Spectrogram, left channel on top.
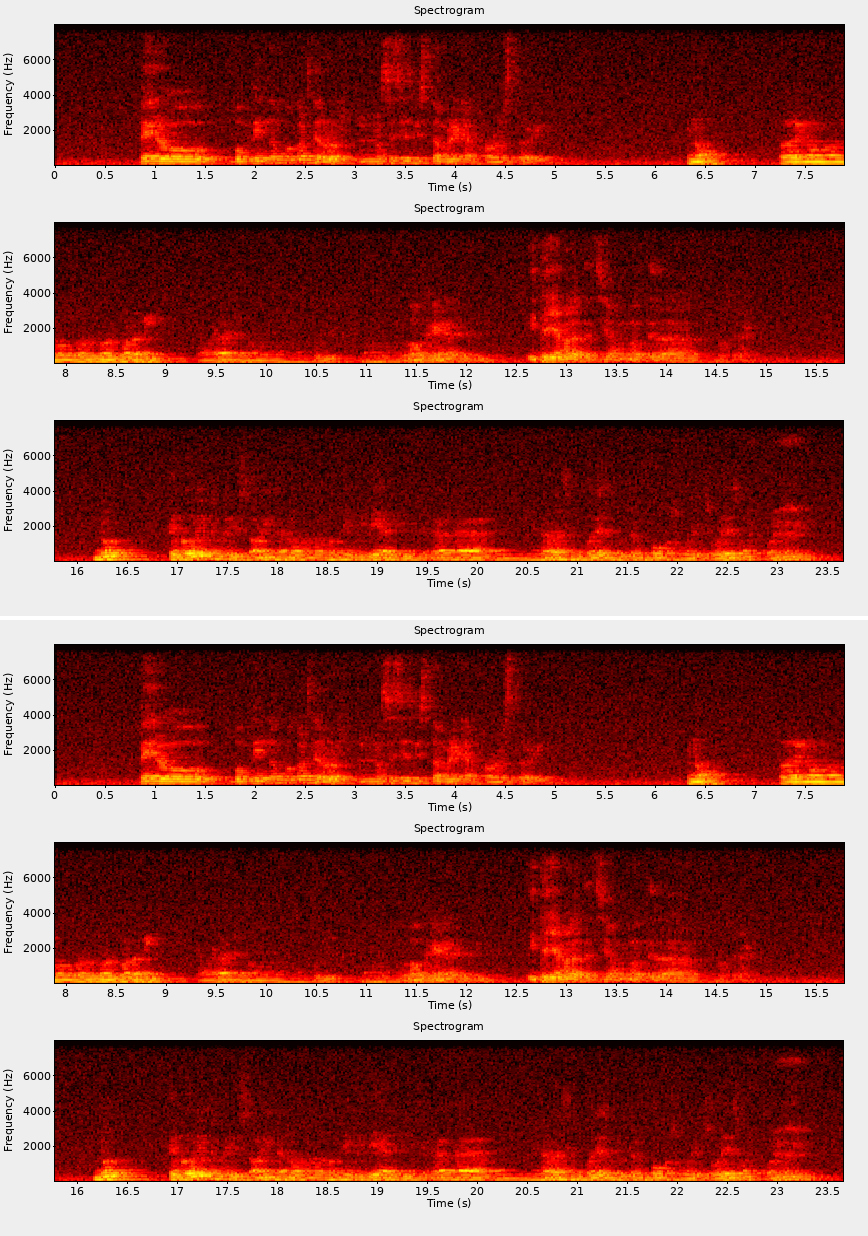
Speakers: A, on the left; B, on the right.
A: pero volviendo un poco al terror, no sé si has visto American Horror Story.
B: No, todavía no, no, no, no, no, no la vi. La verdad que no, no, no pude, no, no tuve
A: Ok.
B: oportunidad de verla.
A: ¿Y te llama la atención o te da flojera?
B: No, te comento que es- ahorita no, no, no tengo idea de, de qué trata ni de nada. Si me podrías comentar un poco sobre, sobre eso, porfa.
A: Mm,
